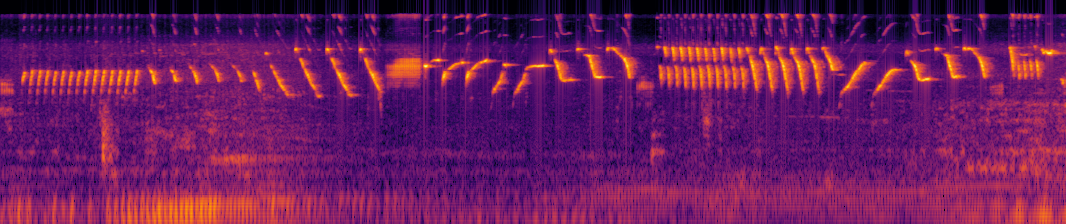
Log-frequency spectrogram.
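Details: Canary in full lively song, meant to stimulate mute canaries to sing again: rapid high trills, strings of steeply descending sweeps and quick buzzy phrases run together without pause for over ten seconds.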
